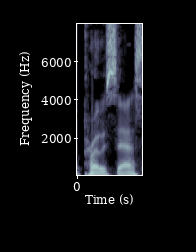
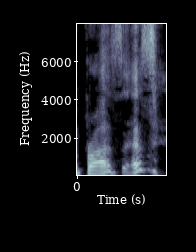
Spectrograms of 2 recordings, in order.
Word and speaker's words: process: made reference to a process and I pronounced it with the long o and they said Peter are you Canadian and I said no I just like the way Canadians say process you know how you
